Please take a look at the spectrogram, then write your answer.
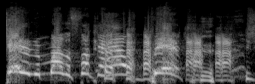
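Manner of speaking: high mock yell at the neighbor's child; retold yell. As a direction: order the kid inside, breaking into a laugh. Yelling at girl on roof.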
